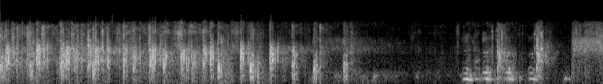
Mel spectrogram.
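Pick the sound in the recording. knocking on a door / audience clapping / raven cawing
audience clapping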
